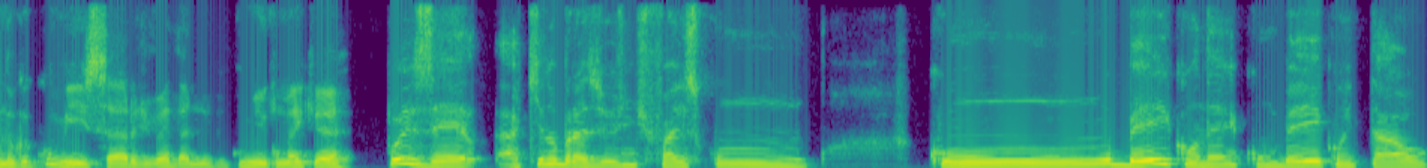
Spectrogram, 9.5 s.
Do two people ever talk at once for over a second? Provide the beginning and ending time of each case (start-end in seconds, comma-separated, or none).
none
